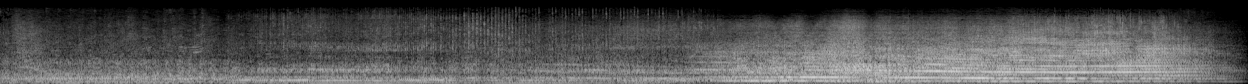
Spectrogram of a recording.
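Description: A Lotus 15 race car, number 31, idles in the paddock at the Goodwood Revival in England. Its engine burbles low and uneven, then revs up louder and higher before cutting off, with voices mixed in.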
